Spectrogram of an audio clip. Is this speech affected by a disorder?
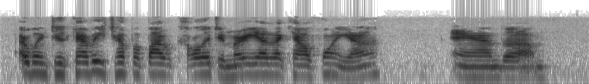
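Yes: cerebral palsy, mild; speech impediment, sounds like Wendy's drive-through speaker box, may sound drunk.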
